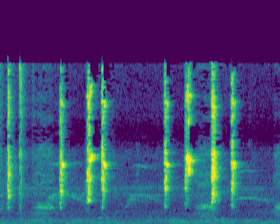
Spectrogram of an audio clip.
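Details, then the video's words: Lovebirds in a breeding cage repeat short, piercing chirps, about ten spaced unevenly across three seconds, over faint low background noise. "Lovebird chirping"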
